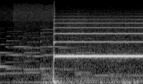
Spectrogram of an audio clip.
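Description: An answering machine beep as saved messages are played: a sharp click, then a loud, steady high-pitched electronic tone that holds for about a second, preceded by faint tonal hum.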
